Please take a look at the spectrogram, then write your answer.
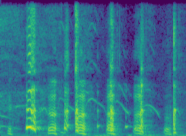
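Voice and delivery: long falling laugh; laughing hard. Real, not acted. After the Costa punchline, long laughing fall. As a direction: let the laugh roll out. Laughing at his own story.

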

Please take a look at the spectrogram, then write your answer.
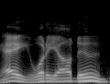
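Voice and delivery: lightly put-on Texan twang; Texas accent. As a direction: greet the gang in casual Texan. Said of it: "when I talk like that".

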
